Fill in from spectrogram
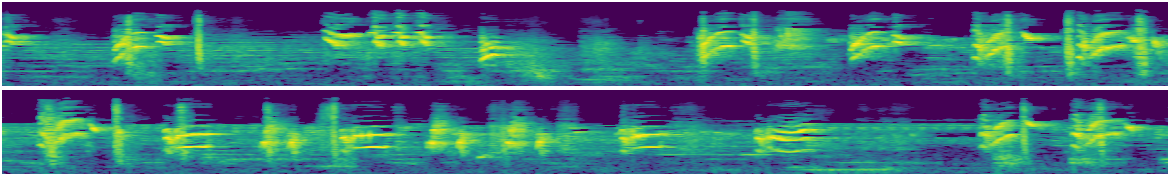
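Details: A captive long-tailed shrike from Cipanas, Cianjur, recorded as a lure to prompt other shrikes to sing, gives a fast, scratchy jumble of harsh chatters, squeaky whistles and mimicked notes in rapid bursts with short pauses.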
